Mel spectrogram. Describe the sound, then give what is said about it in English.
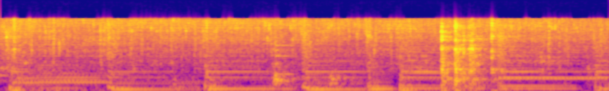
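Sea bass skin-side down in hot oil in a pan, frying with a steady, crackling sizzle and a few louder pops, alone without any voices. “Make sure that the skin has a nice contact with the oil so that we get a nice crispy skin.”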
